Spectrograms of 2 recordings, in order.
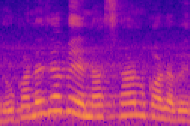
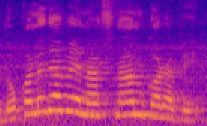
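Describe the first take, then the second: No difference in how they are said.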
